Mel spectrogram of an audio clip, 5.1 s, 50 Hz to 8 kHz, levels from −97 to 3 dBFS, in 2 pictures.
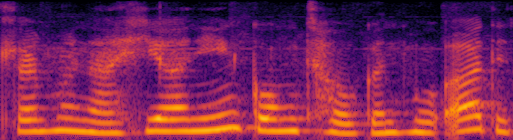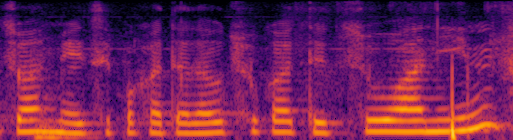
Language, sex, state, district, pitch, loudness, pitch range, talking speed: Mizo, female, Mizoram, Aizawl, 235 Hz, -22 LUFS, 210-250 Hz, 175 wpm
